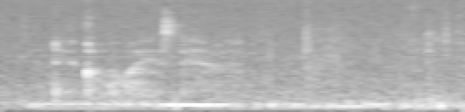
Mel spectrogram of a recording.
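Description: Faint whispering voice with a steady low hum underneath, and a brief high thin squeak about halfway in.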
